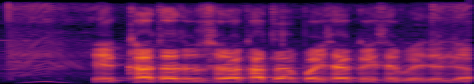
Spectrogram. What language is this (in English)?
Bhojpuri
